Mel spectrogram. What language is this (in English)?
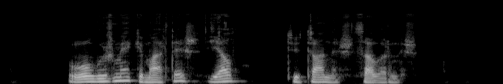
Mari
